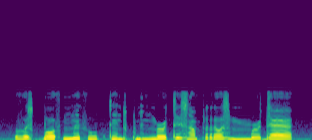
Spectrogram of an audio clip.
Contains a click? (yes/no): no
